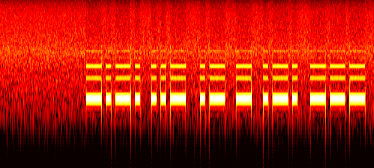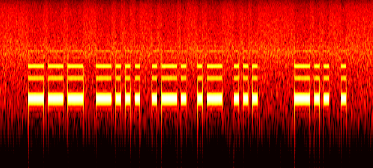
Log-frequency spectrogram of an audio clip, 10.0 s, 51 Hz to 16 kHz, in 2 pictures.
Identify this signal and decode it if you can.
Morse code, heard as a keyed tone, hand-sent with a paddle, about 19 wpm, 550 Hz. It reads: CUATRO OBRAS DE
